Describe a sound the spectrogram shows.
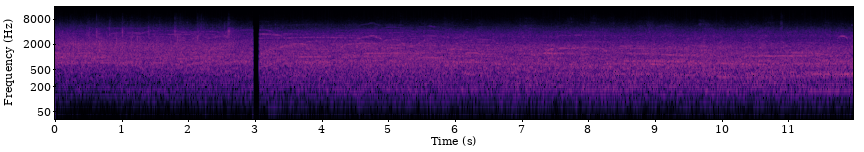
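A marching band plays a sustained chord.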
